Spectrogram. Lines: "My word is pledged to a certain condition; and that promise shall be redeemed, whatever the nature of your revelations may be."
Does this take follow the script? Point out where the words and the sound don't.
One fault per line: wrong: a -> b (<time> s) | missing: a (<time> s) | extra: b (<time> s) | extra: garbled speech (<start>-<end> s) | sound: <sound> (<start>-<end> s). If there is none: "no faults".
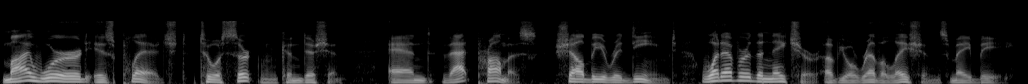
no faults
